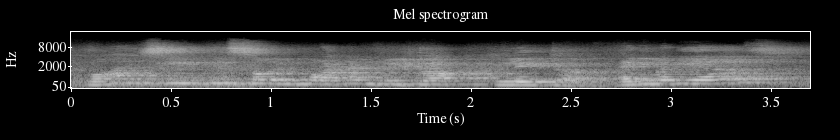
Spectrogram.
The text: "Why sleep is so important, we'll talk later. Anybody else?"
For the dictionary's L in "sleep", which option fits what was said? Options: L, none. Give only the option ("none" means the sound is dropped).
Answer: none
